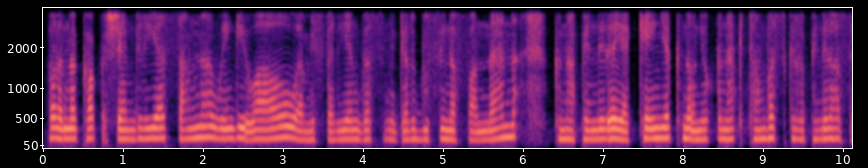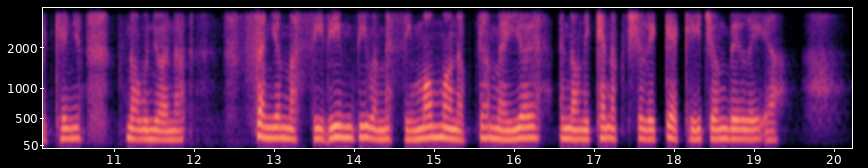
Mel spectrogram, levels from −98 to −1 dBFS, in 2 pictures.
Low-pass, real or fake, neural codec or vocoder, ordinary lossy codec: 3.6 kHz; fake; codec, 16 kHz in and 24 kHz out, 0.4 kbps, LongCat-Audio-Codec, two codebook decoder; Opus, 64 kbps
